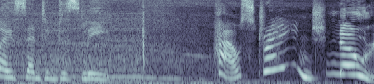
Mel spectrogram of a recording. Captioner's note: whirring stops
